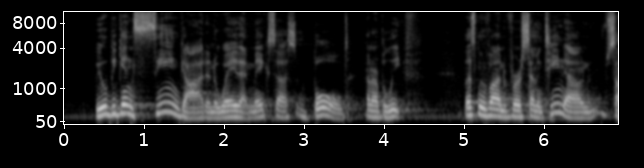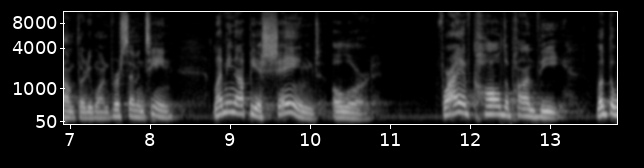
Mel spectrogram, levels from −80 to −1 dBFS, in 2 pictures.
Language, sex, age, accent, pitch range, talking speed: English, male, 30-49, American, 145-185 Hz, 180 wpm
